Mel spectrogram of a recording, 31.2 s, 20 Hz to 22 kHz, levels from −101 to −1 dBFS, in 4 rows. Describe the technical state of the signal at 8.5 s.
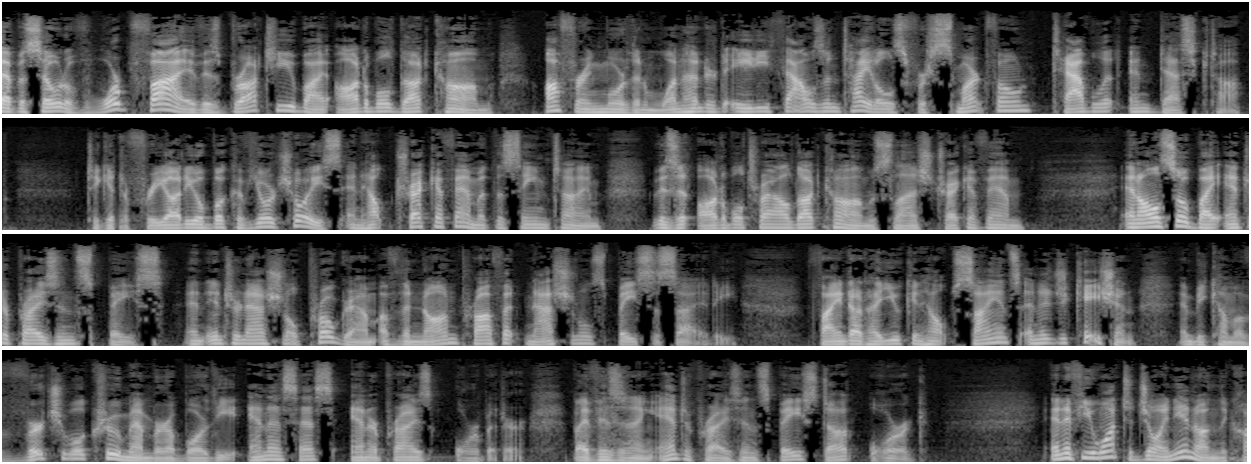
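At 8.5 s there's a gap at a join of encoded pieces: the speech drops out from about 8.51 to 8.53 s, roughly 25 ms of silence, then picks up right where it left off. That's what you get when two separately encoded chunks are butted together without trimming, so the encoder's start-up delay and last-frame padding both stay in. The codec smears the edges of the hole.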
